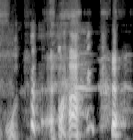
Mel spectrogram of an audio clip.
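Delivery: retelling her reaction, cracking up; repeated shocked reaction. Retold or imitated. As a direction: laugh as you replay her shock. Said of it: "She was like".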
